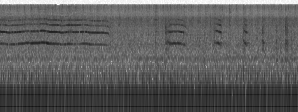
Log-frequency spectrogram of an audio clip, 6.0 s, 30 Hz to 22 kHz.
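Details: Norwood HD36v2 bandsaw mill with new roller guides replacing the ceramics, slabbing big black oak in 1.5-inch cuts: even engine drone under load with a light whistle from the band, no bogging or chatter; band sounds happy, normal cutting.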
